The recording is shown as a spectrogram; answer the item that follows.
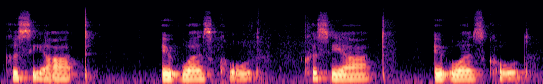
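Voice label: it was cold, Tlingit; past; winter weather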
